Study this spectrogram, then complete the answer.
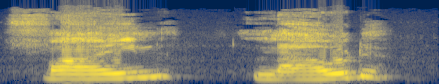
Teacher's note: Centralized first element in diphthongs of fine, loud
